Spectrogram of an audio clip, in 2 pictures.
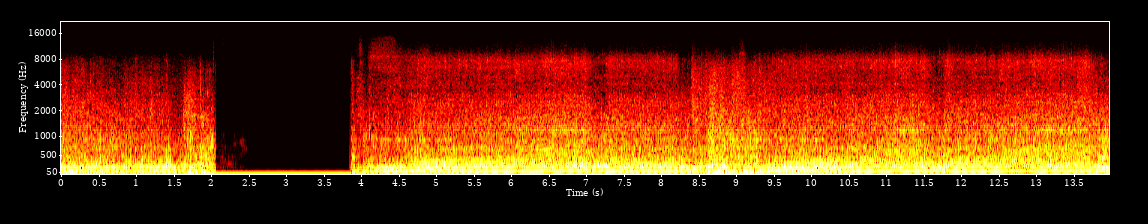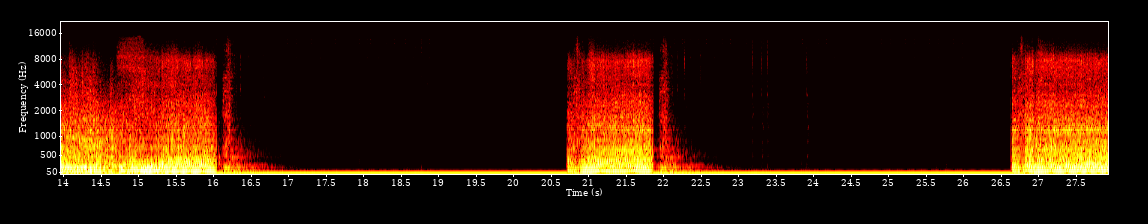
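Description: A car engine roars and revs, rising and falling in pitch.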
